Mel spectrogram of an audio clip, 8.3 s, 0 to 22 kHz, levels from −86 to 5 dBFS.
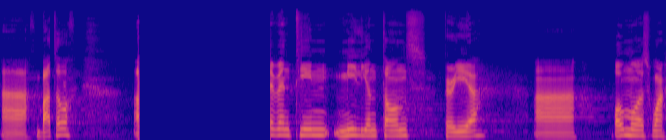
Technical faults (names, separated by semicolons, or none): audio dropout to silence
